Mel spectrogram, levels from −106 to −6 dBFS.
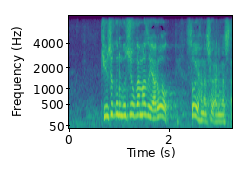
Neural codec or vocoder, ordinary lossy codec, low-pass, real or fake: codec, 16 kHz in and 24 kHz out, 2.2 kbps, FireRedTTS-2 codec; none; 7.2 kHz; fake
